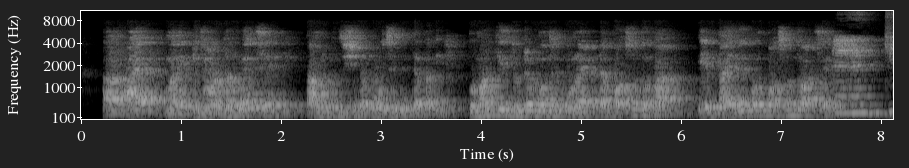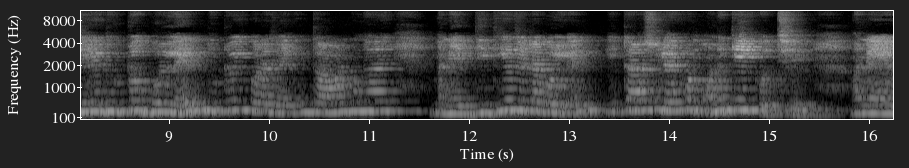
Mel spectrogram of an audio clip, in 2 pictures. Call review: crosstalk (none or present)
none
